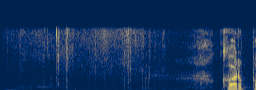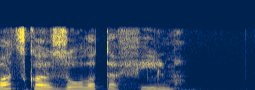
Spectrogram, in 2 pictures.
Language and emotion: Russian, neutral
